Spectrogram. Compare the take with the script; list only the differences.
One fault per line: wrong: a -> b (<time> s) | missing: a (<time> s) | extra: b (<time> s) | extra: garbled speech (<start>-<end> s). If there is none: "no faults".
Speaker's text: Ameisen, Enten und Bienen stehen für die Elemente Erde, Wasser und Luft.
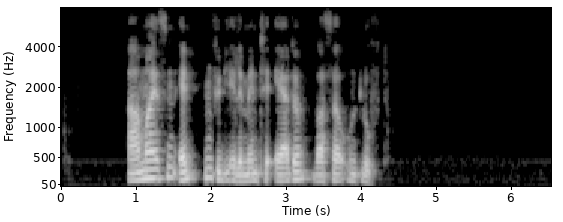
missing: und Bienen stehen (2.0 s)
